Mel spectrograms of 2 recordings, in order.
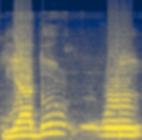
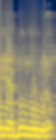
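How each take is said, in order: First: The 'ayn sound is doubled and held. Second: The 'ayn sound is short and single. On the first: The speaker calls it right. "আইনটাকে দুবার উচ্চারণ করতে হবে" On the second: The speaker calls it wrong. "আমরা অনেকে বলি ইয়াদুল ইয়াতিম না"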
